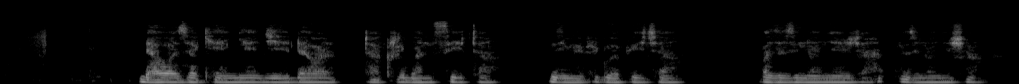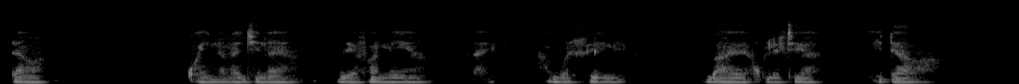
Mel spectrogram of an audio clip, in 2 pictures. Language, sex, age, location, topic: Swahili, male, 18-24, Kisumu, health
